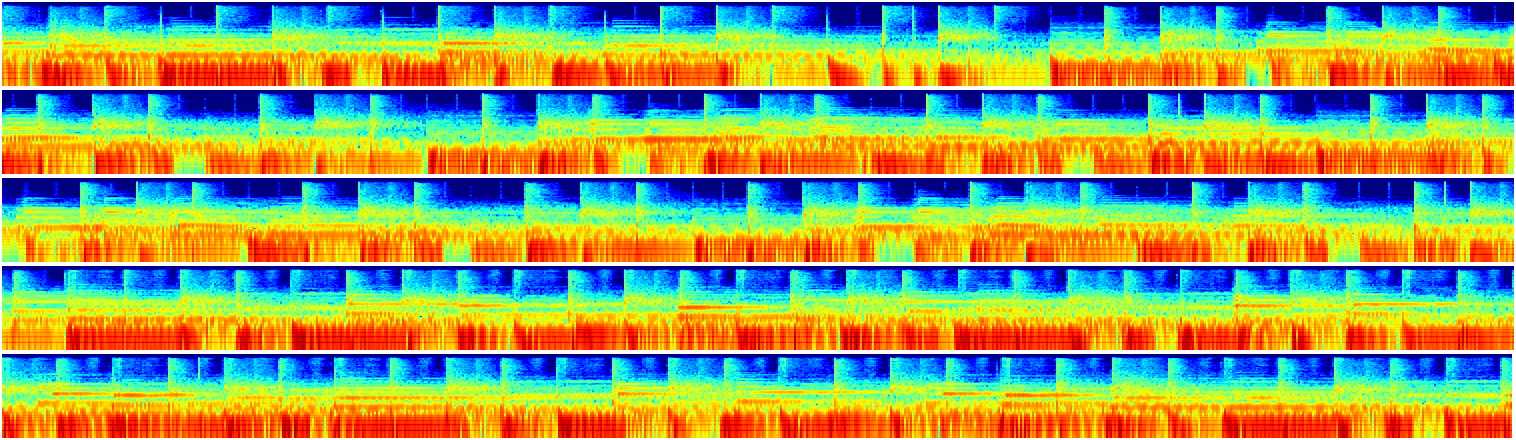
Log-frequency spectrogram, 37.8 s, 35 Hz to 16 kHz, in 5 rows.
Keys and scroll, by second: 0.9 x, 6.9 ], 8.3 space, 12.4 space, 13.8 x, 16.0 z, 17.5 v.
